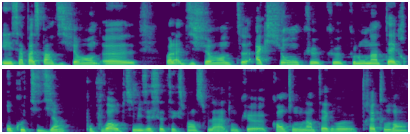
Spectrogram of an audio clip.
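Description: Against a quiet background, a woman with a fairly low pitch and a dark, mellow tone talks at a fairly slow pace with fairly even intonation. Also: dry, close sound with no echo. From France, Paris. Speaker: startup incubator program manager. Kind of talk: interview. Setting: remote recording.

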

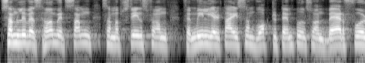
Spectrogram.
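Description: Over a silent background in a very clean recording, a man with an Indian accent speaks at a moderate pace in a high pitch, with flat, monotone intonation and hardly any pauses. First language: an Indian language (English is third language). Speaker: preacher. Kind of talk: sermon. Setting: church.

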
